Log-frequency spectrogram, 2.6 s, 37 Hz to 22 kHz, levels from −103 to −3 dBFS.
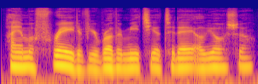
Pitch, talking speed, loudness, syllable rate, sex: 130 Hz, 230 wpm, -16 LUFS, 6.3 syllables/s, male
